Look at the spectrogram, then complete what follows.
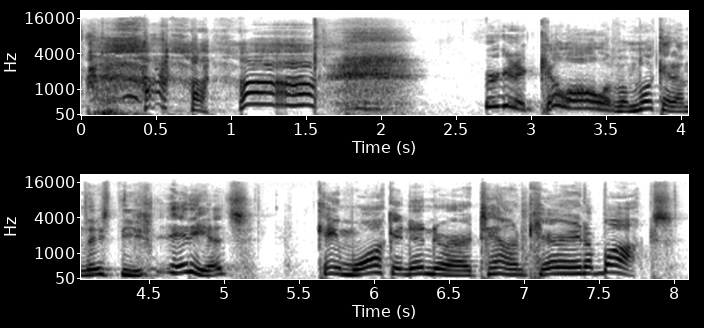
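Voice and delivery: high cackling laugh, then jeering; mocking laughter. Jericho townsman jeering at the marching Israelites, mocking laugh. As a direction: laugh at them like a scornful townsman.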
